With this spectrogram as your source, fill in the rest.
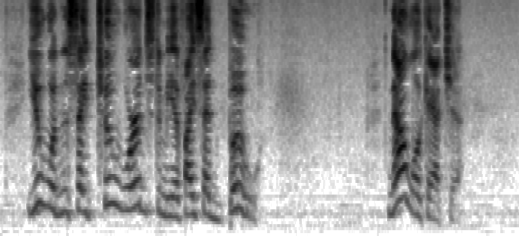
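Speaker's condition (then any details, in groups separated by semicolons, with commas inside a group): No condition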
